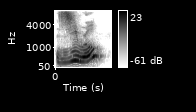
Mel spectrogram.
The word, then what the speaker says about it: zero: donc on va dire zero évidemment on va prononcer le E avec le Son i puisque dans l'alphabet anglais la lettre E c'est le Sony on peut utiliser le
